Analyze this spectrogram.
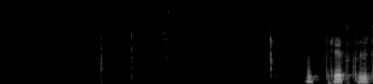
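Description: A metal tool clicks and scrapes against hard plastic.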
